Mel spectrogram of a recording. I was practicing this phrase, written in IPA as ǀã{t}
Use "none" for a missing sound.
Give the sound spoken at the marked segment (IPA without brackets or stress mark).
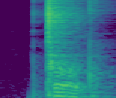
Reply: t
